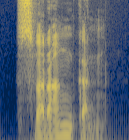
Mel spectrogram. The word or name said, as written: स्वरांकन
